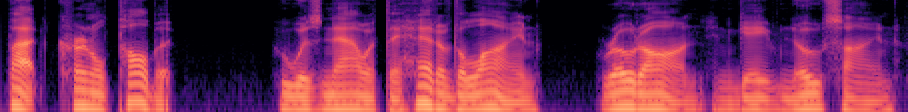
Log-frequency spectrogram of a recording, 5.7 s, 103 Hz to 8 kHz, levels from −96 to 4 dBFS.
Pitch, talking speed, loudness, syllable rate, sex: 95 Hz, 190 wpm, -22 LUFS, 4.7 syllables/s, male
